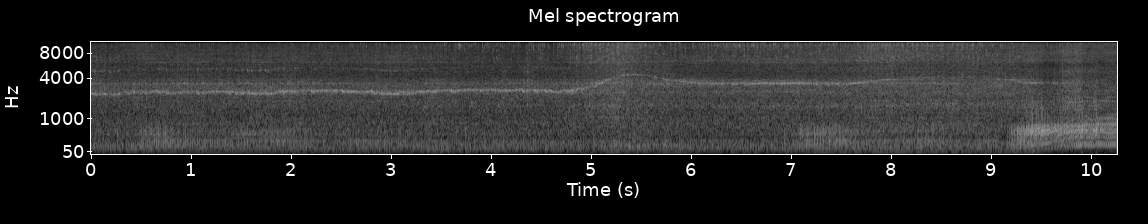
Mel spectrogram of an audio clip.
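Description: A car engine idles roughly and revs nearby.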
